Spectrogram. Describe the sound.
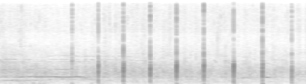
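A church audience gives soft applause welcoming a speaker to the pulpit. A faint wash of clapping runs under about nine sharp, evenly spaced claps that stand out one by one.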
